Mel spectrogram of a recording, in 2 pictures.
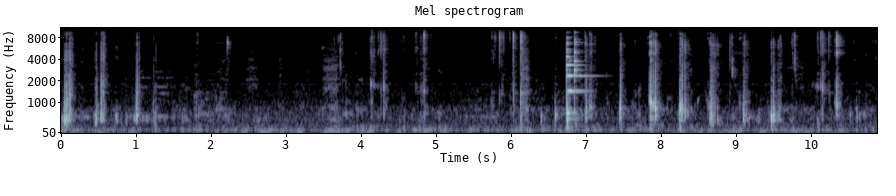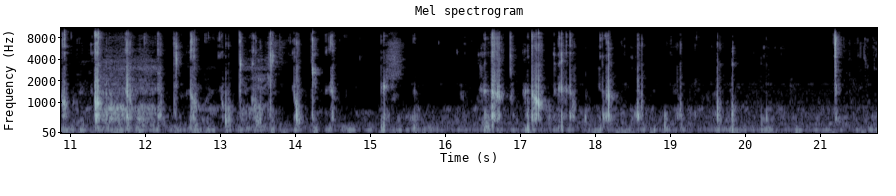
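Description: Close-miked chewing and crunching of fried hilsa fish head, with irregular wet mouth clicks and crackles, and a single bright clink about seven seconds in.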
